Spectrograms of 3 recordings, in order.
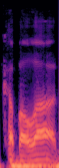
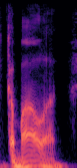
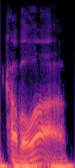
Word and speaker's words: Kabbalah: This is the whole thing about Kabbalah, the study of that, and. I pronounce it that way purposefully, because the more dilettante version is Kabbalah. But the Kabbalah, which is the more religious version, the whole goal there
